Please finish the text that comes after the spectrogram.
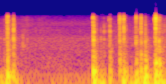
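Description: Fingers typing a search on a computer keyboard, a short burst of clicks, a pause, then a quicker run of crisp, close keystrokes, with no talk.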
